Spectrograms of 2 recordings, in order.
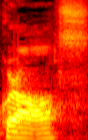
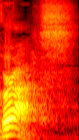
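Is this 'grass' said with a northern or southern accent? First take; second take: southern; northern. First: It has a long southern 'a' vowel. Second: It has a short northern 'a' vowel. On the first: "I don't say" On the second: "I say"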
